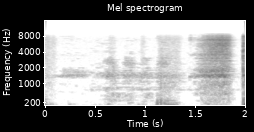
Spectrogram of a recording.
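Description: A short thump at the start, then a man's quiet breathing that ends in an audible intake of breath just before he speaks again.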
